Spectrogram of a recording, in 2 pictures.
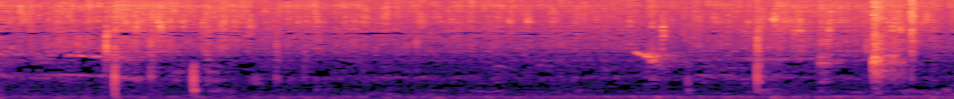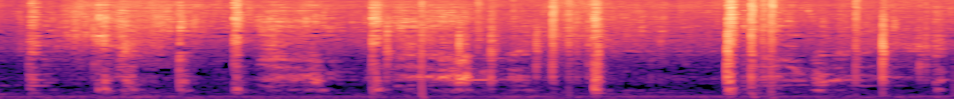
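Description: Cumin seeds and slit green chillies frying in oil for a village-style bottle gourd and prawn curry, a soft sizzle with intermittent stirring clicks and spoon scrapes that grow busier and louder toward the end.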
